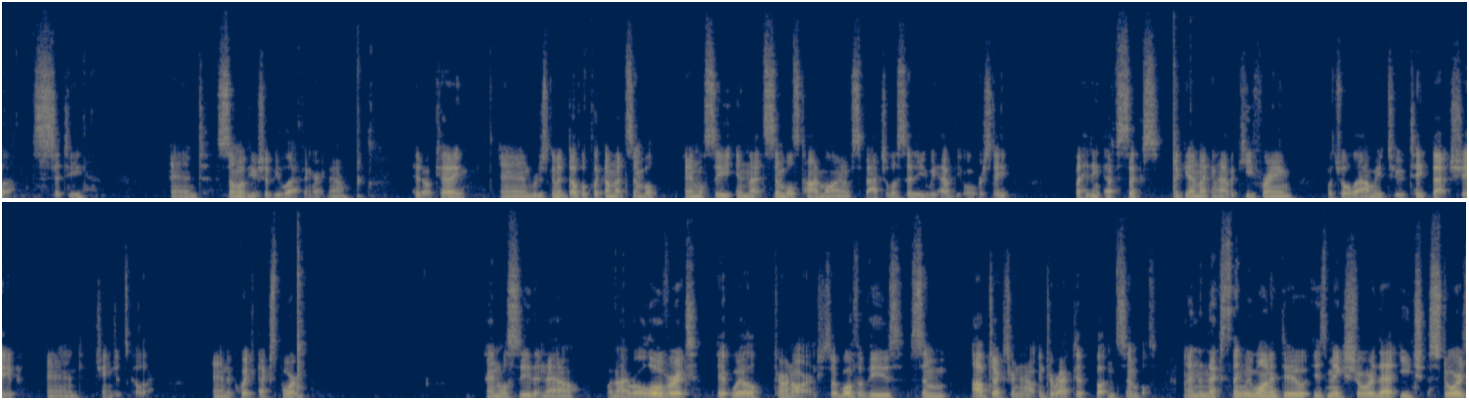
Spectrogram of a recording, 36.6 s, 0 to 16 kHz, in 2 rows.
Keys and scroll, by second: 0.0-2.0 typing, 14.6 F6, 22.0 super+Return.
